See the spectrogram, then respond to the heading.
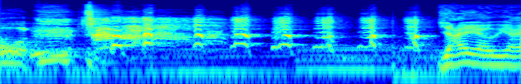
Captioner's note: laugh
